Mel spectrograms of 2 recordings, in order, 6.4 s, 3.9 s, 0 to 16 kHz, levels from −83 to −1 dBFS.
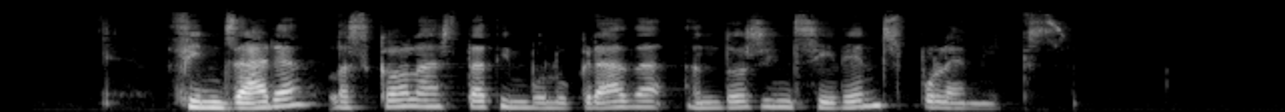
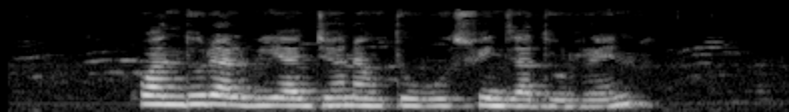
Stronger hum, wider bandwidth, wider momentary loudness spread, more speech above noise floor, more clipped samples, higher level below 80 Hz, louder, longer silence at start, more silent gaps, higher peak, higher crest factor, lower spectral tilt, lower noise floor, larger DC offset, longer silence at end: neither; about the same, 10 kHz vs 11 kHz; first, 18 LU vs 10 LU; first, 58 dB vs 34 dB; neither; second, -76 dBFS vs -70 dBFS; about the same, -25 LUFS vs -25 LUFS; first, 0.9 s vs 0.6 s; neither; first, -4 dBFS vs -10 dBFS; first, 22 dB vs 16 dB; about the same, -5.5 dB/octave vs -5.5 dB/octave; first, -82 dBFS vs -58 dBFS; neither; first, 1.15 s vs 0.7 s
